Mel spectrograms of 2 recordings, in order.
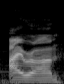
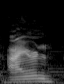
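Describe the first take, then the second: First: It sounds like eye-ron, the r before the vowel. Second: It sounds like eye-urn, the r after the vowel. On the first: This follows the written spelling. "but it's spelled iron" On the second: This is how people commonly say it. "Some people pronounce it iron"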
